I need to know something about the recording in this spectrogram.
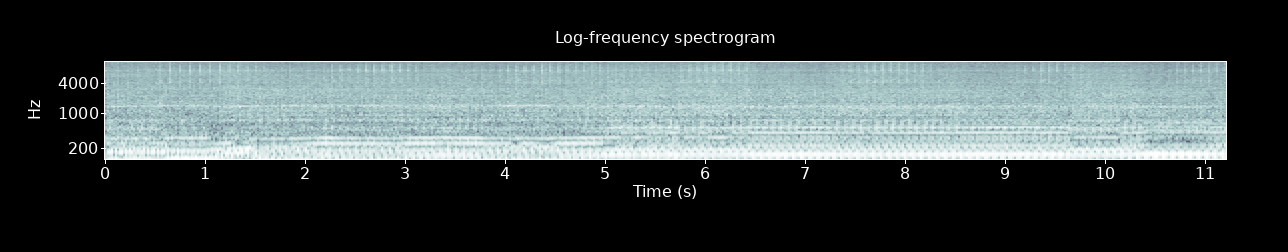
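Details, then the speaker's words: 1959 Aston Martin DB4 barn find, unstarted since about 1982, running after new ignition parts were fitted: steady low six-cylinder burble holding an even idle with a slight hunt, no knocks or misfires; normal running. "wasn't it great great to hear that db4"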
